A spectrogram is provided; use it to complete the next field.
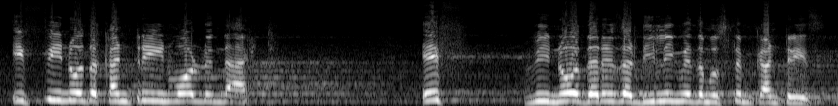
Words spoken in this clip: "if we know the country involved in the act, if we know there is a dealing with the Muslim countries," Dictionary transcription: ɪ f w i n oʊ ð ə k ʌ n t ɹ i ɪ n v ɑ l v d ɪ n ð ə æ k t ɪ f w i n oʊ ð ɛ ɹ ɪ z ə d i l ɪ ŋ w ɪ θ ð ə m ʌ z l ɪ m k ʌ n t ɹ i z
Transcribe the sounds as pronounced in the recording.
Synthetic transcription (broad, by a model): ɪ f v i n oʊ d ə k ʌ n t ɹ i ɪ n v ɑ l v d ɪ n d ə æ k t ɪ f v i n oʊ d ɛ ɹ ɪ z ə d i l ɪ ŋ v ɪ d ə m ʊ s l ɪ m k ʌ n t ɹ i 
